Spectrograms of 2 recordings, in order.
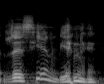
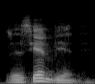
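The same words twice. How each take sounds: First: Said in the usual way. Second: Lower, softer, chuckling echo; amused echo of late grandmother, softer with a chuckle; laughing repeat. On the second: Shown as a demonstration. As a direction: laugh at how late she came.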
